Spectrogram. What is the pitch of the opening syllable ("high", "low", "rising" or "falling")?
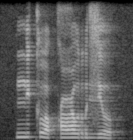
high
